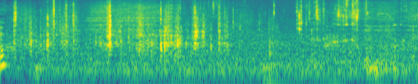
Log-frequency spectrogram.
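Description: Close-up chewing of a mouthful of French fries, with irregular small clicks and crackles from the paper fry carton being handled.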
